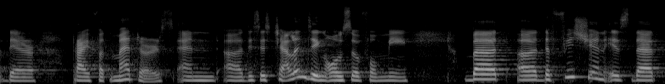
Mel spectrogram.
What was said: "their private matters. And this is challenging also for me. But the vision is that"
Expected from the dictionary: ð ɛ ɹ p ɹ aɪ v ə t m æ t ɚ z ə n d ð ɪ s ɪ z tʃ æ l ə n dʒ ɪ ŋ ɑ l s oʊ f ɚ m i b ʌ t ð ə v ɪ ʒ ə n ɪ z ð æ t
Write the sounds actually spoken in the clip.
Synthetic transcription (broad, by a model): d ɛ ɹ p ɹ aɪ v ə t m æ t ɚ s ə n d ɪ s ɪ s tʃ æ l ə n dʒ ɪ ŋ ɑ l s oʊ f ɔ m i b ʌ t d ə f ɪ ʃ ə n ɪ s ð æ t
